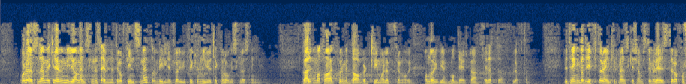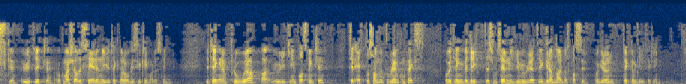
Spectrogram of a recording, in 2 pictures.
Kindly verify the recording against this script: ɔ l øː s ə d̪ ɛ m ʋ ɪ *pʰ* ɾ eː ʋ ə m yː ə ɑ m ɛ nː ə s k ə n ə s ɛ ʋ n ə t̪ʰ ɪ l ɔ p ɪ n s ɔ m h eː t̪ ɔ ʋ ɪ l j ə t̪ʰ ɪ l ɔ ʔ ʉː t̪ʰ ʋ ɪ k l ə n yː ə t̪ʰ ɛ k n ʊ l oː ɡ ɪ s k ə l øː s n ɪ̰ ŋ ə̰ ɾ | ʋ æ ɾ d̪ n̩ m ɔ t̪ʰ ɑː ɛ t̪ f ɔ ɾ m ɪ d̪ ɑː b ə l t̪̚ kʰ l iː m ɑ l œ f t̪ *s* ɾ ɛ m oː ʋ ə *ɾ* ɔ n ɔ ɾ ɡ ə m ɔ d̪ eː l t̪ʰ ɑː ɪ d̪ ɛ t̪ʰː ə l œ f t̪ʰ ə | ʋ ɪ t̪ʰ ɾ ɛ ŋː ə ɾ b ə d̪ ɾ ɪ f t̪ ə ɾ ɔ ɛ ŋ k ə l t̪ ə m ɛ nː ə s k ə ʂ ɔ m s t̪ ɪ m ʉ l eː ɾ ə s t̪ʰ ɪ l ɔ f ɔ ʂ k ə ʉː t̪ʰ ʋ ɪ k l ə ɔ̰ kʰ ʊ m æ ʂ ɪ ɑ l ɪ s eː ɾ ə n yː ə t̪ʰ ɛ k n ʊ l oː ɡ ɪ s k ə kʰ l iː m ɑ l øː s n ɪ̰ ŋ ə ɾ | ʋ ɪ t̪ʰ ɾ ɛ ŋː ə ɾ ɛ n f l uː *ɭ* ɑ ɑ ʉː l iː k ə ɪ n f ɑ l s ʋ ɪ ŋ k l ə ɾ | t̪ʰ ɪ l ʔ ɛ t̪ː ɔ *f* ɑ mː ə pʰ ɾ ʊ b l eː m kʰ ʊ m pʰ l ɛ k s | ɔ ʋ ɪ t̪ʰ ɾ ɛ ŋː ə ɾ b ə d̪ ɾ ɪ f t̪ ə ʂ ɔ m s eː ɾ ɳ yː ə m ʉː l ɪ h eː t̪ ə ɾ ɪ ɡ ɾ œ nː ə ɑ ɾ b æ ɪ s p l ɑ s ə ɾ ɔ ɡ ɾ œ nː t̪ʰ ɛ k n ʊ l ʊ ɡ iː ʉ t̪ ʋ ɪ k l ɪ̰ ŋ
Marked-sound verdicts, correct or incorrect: incorrect, incorrect, correct, incorrect, incorrect

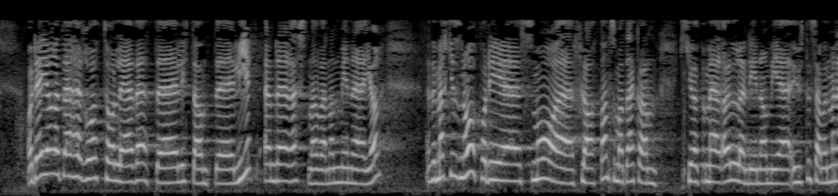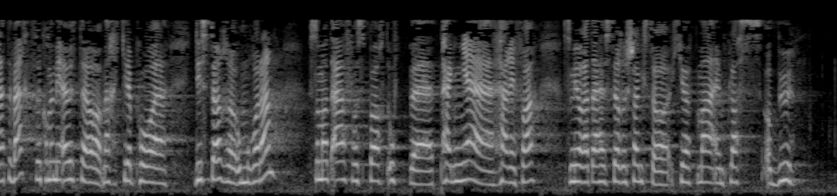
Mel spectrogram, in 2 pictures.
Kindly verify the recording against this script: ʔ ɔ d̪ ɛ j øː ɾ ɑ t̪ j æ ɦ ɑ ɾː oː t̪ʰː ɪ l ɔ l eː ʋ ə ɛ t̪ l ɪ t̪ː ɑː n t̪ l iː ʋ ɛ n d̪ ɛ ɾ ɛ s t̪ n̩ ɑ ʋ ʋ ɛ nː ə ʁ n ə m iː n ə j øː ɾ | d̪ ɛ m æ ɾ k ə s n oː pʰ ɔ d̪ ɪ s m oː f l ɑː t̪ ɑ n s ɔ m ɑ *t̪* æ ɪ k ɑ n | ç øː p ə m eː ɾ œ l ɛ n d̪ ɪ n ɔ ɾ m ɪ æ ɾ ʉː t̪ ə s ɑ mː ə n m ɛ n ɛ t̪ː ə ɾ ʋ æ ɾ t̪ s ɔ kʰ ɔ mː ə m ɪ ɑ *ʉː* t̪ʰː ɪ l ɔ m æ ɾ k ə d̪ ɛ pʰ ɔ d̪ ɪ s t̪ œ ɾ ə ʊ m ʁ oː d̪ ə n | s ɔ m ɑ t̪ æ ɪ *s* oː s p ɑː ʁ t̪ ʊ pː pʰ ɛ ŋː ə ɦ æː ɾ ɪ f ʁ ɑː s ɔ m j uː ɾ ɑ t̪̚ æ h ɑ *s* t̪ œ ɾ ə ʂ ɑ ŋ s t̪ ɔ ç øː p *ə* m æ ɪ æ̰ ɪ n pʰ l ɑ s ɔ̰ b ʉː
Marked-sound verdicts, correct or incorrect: correct, incorrect, incorrect, correct, correct

